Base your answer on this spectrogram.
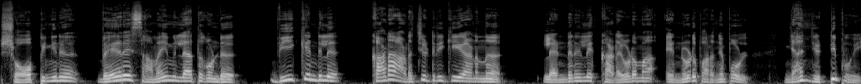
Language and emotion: Malayalam, surprised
